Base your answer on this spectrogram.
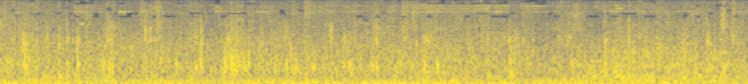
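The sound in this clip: Horse hooves clip-clop as a horse-drawn carriage returns to a manor. Steady, rhythmic hoofbeats sit within a dense, continuous wash of noise.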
